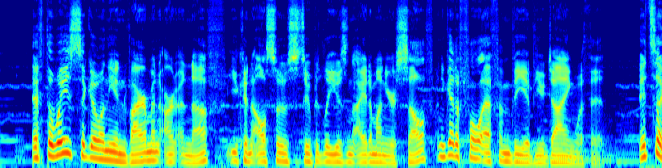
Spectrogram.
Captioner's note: none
